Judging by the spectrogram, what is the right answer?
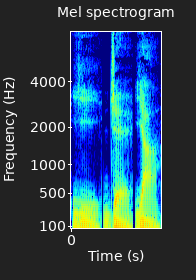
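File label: "yijeya", concatenated syllables; Affixing experiment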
